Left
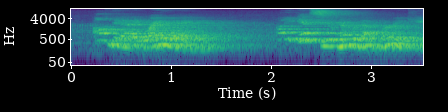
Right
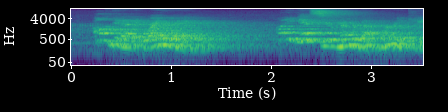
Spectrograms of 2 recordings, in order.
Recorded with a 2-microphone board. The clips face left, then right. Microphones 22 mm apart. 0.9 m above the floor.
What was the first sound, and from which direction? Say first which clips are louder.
A woman speaking: even; 60° left (ahead or behind).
